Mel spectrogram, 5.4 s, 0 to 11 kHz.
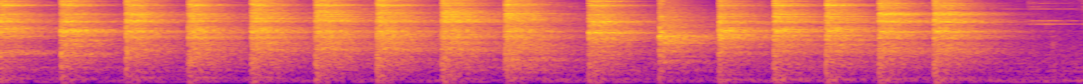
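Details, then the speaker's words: About 15 sharp, regular surgical mallet blows, roughly three per second, knocking a spiked tibial implant and then the upper femoral component onto a model bone in a simulated total knee replacement. "See if you can knock that in now. Then we put the upper on it where we've made these cuts. Lots of hammering here."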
